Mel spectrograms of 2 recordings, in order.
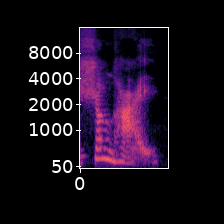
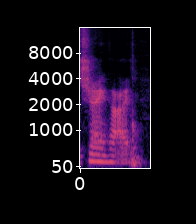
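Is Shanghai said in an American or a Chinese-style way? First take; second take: Chinese-style; American. First: It is said in a Chinese-style way. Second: It is said in an American way. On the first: This is the proper local pronunciation. The speaker calls it right. "is how you're supposed to say it" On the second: This is the usual American pronunciation. The speaker calls it wrong. "I've always said Shanghai"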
